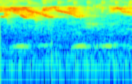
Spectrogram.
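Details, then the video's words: Blue-black grassquits in a natural aviary at São Carlos Zoo, São Paulo, Brazil: a dense chorus of high, thin chirps sliding downward and overlapping without pause, over a faint low repeated tone. "SUPER BADERNA DE TIZIU NA NATUREZA!!! PARA AMANTES DE TIZIU!!!"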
